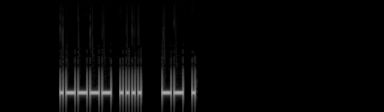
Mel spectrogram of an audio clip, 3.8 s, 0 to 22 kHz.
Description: Morse code, heard as a keyed tone, about 40 wpm, 700 Hz. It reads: 1H ME
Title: Winter Field Day Exchanges 40wpm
